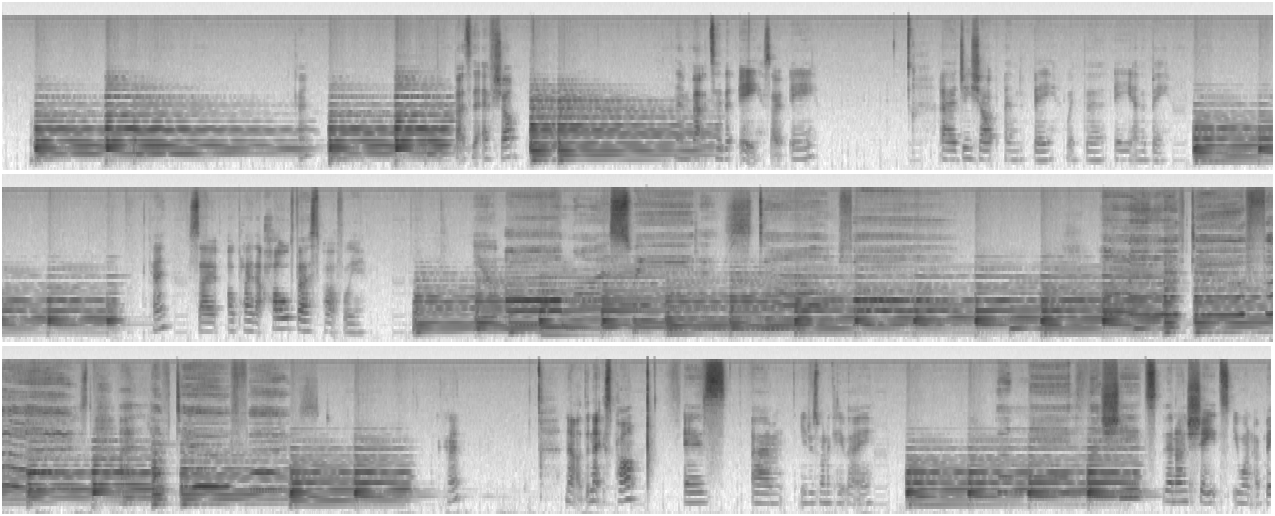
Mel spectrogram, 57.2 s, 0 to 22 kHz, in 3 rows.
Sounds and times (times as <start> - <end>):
Electric piano: 0.4 - 6.8, 7.9 - 10.8, 17.9 - 21.0, 25.2 - 44.6, 51.7 - 55.4
Independent music: 0.4 - 6.9, 7.9 - 10.8, 17.9 - 21.0, 25.2 - 44.7, 51.7 - 55.4
Speech: 4.4 - 4.6, 6.8 - 7.8, 10.1 - 12.2, 14.1 - 17.6, 21.3 - 24.6, 44.8 - 45.0, 46.6 - 47.7, 48.4 - 51.2, 54.0 - 57.1.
